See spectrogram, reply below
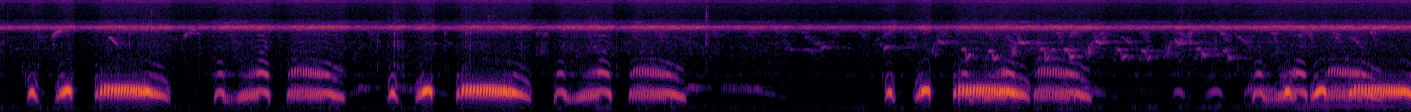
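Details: Female spotted dove, described as fiercer than the male, cooing steadily: bursts of short hollow notes ending in longer mellow coos, several phrases in a row with a brief pause midway before resuming.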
